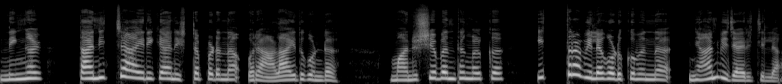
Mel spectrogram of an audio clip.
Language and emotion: Malayalam, surprised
